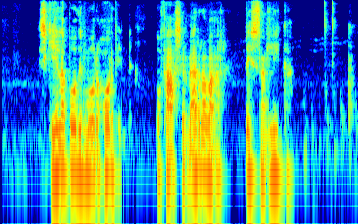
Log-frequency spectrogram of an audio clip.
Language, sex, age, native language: Icelandic, male, 30-39, Icelandic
